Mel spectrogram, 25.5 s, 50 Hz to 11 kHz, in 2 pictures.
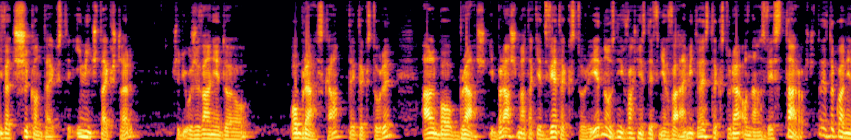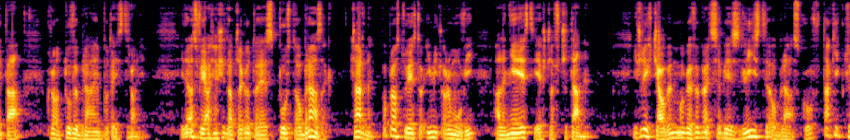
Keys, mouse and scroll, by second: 13.5 click, 23.7 click.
